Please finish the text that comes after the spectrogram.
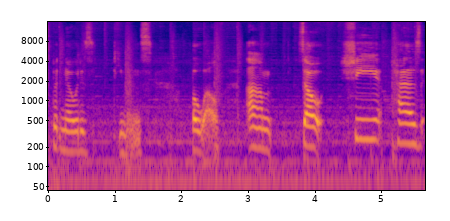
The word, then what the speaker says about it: daemons: I did not think that was how they were pronounced because it's spelled like D, the A-E that are connected, M-O-N, so I thought it was daemons, but no, it is demons.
